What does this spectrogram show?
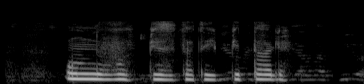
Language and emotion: Russian, angry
